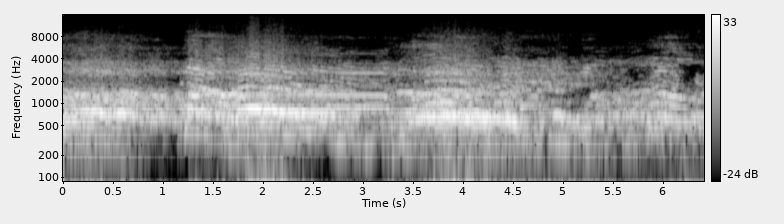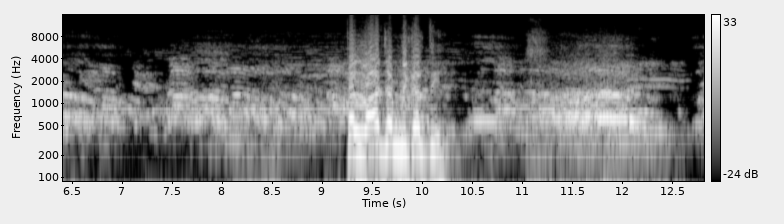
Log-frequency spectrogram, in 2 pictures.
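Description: A large mosque congregation chants religious slogans in loud, surging unison at a majlis, rising in waves around a speaker's recited verse, with a sharp burst of massed shouting toward the end.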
